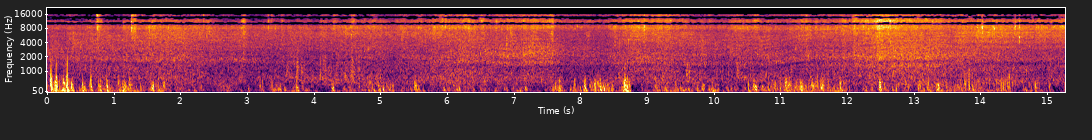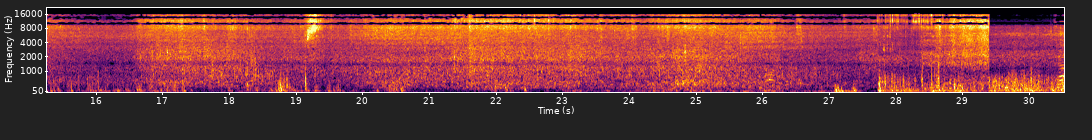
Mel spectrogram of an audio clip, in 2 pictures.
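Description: Wind buffeting the microphone over waves breaking on the shore, in uneven gusts.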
